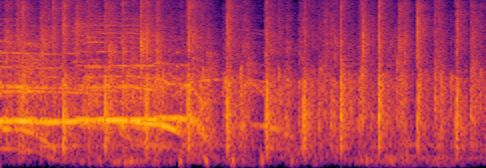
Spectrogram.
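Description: A crowd bursts into dense applause as an audience member is invited up to the stage for a game, with a sustained whistle or cheer riding over it at first, then the clapping thins into scattered, individual claps that gradually fade.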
